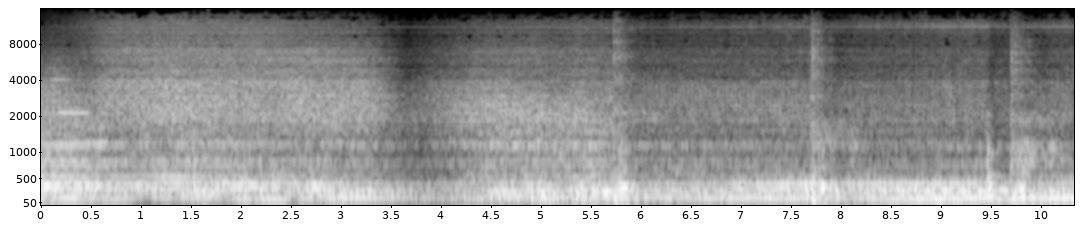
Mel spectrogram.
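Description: An electric guitar plays droning, distorted notes.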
